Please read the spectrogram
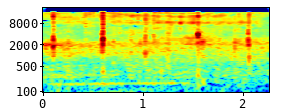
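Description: Inline skate wheels rolling on a concrete path: a steady low rumble, with a few sharp clicks as skates strike the ground, about half a second and a second and a half in.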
